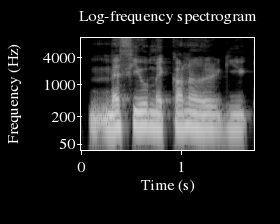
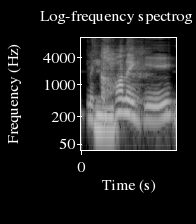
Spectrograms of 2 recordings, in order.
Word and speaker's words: Matthew McConaughey: Matthew McConaughey. – McConaughey.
